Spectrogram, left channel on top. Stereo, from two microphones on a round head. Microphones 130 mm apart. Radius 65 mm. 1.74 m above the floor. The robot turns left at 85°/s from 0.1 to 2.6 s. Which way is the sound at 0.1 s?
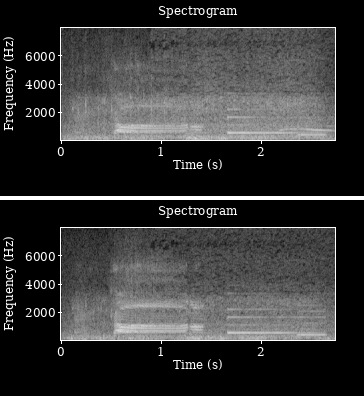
5° left.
